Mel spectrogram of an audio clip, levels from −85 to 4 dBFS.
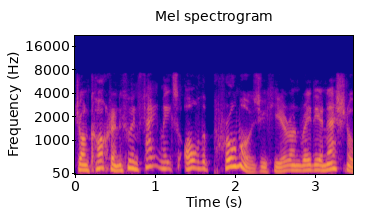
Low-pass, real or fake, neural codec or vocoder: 7.2 kHz; real; none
